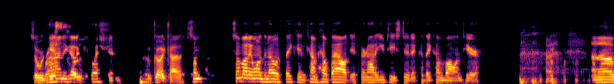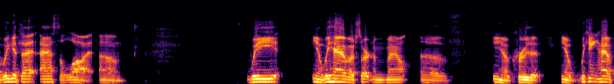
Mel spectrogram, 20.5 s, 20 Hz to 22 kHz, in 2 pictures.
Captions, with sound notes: >> So Brian there is a question. >> Go ahead guys. >> Somebody wanted to know if they can come help out if they're not a UT student, could they come volunteer? >> [LAUGH] We get that asked a lot, we have a certain amount of crew that we can't have 30 people come every day,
